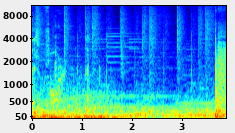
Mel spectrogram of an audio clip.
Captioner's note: chuckling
